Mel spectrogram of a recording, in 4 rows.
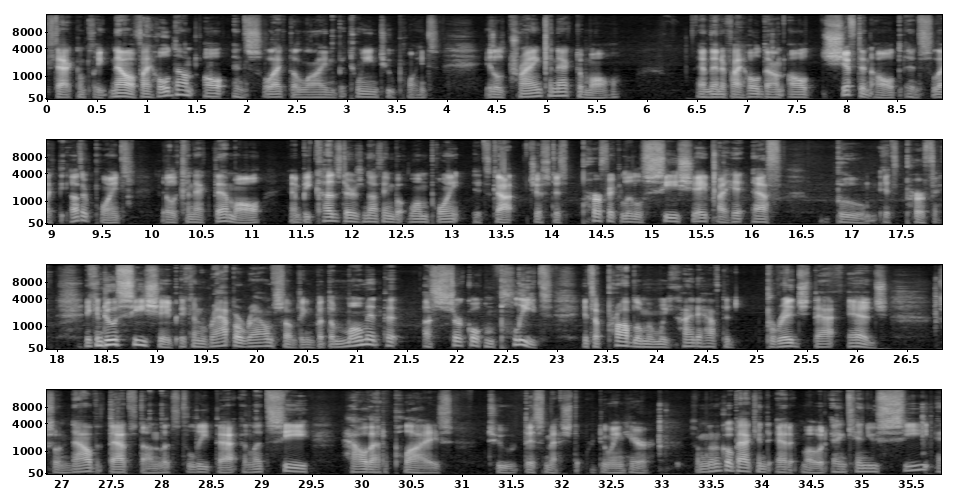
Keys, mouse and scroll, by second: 2.8 alt+click, 9.1 alt+shift+click, 10.7 scroll down 1, 11.6-12.0 scroll up 2, 13.6-13.9 scroll down 2, 15.6 f, 26.8 Tab, 27.5 x, 29.0 click, 33.0 Tab, 35.6 KP_7.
